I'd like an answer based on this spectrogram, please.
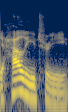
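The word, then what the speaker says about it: Haligtree: This could do with haligree, too. The G and Halig old English is pronounced like Y, so it should be hali tree, meaning holy tree.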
